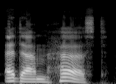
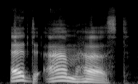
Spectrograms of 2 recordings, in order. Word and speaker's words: Ed Amherst: Not Edam Hurst, Ed Amherst. Get the difference?"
